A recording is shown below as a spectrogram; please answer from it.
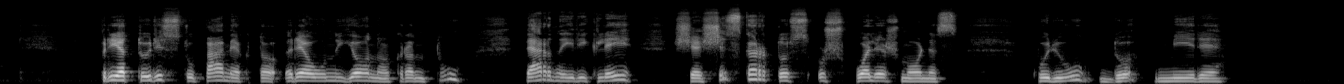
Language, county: Lithuanian, Utena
